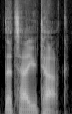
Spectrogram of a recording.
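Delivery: normal talking voice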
